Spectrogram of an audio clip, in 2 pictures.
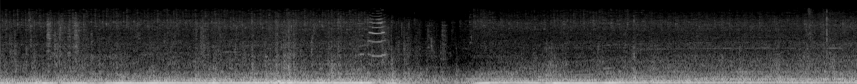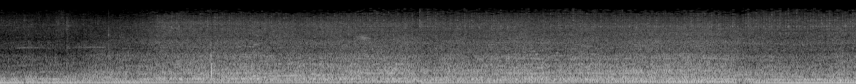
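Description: A vehicle's engine running steadily as it climbs a steep rocky dirt track, heard from inside the cab. The engine sound dips briefly about four seconds in, and a rougher hiss of tyres on gravel and stones grows from about ten seconds in.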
